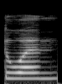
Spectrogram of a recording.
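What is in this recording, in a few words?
"dun1", Mandarin Chinese syllable, pinyin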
